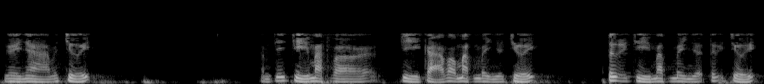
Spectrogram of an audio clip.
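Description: A man, a Buddhist ritual master, tells a ghost story in a hesitant way, with many filler pauses. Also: medium pitch, fairly even intonation, husky. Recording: tinny phone-like audio.

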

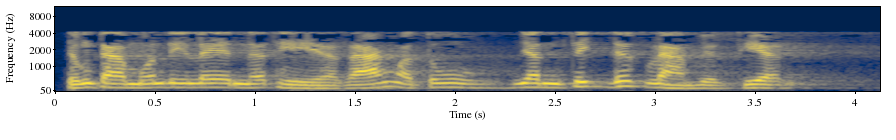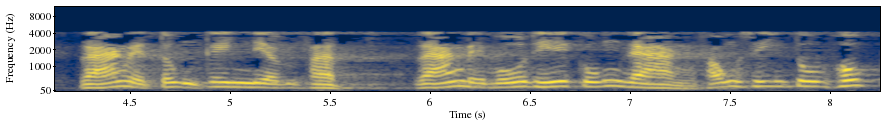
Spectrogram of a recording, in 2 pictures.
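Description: A Buddhist monk delivers a dharma talk, putting questions to his listeners and answering them himself. His voice is husky and sits fairly high for a man. The sound is tinny and phone-like, with long reverb trailing off the hall. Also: a little slow. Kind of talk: dharma talk to lay followers.

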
